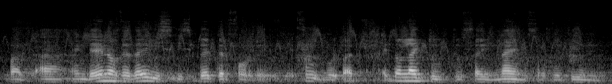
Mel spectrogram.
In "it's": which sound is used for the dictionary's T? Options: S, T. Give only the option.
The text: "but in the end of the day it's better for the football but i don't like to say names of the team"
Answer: S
